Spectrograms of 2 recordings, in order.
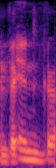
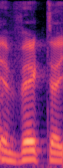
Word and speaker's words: Invicta: Is that how you say it? Invictica? Invicta, yeah, those were my first watches I started buying back in college.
